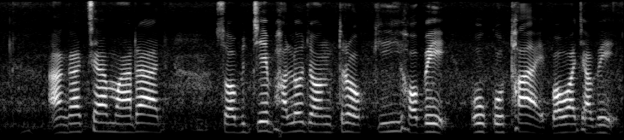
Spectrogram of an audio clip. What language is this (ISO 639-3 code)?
ben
